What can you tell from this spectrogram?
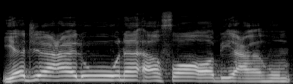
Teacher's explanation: لما أقول يجعلون أصابعهم، أقلقل الجيم وأنتقل مباشرة إلى حرف العين. فإذا حرف القلقلة لما يكون بعده شيء حروف أخرى فإنه يكون مقلقلا، لكن درجة الوضوح تكون أقل بقليل مما لو كان حرف القلقلة موقوفا عليه.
